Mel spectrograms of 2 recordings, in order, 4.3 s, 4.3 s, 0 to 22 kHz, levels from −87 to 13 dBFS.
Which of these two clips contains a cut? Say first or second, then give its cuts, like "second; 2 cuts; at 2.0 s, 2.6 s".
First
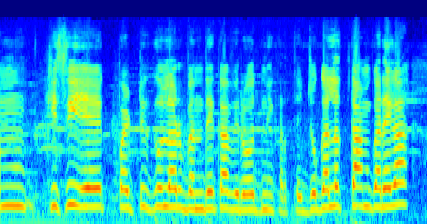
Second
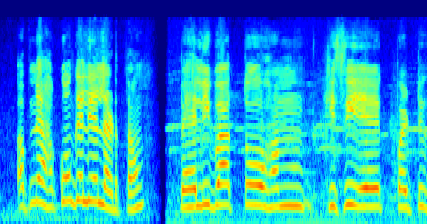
second; 1 cut; at 1.6 s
